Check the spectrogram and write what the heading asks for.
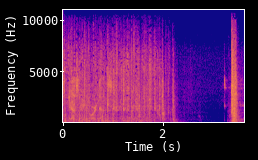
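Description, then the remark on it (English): A car trunk being opened after a flat tire, with the jack and spare inside: a couple of seconds of dense rattling, clattering noise, a pause of near silence, then a single short, sharp latch-like clunk. “I walked around and opened the trunk.”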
